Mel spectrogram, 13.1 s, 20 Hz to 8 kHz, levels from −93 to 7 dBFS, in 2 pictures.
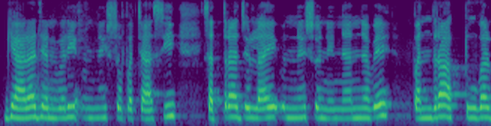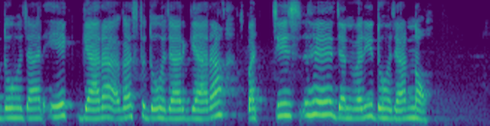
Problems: none marked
